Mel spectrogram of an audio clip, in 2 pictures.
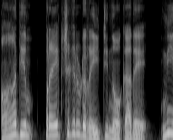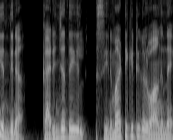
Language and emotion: Malayalam, surprised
